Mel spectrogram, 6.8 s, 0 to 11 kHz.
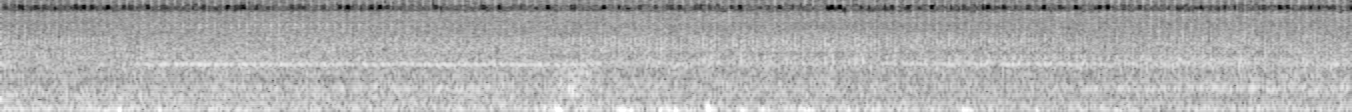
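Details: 2011 Toyota Corolla S at idle, stopped in drive or reverse, worse with A/C on, no check engine light: steady idle broken by uneven thumps and a stumble; intermittent cylinder 2 misfire from a faulty coil pack, fixed by replacing plug and coil pack.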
